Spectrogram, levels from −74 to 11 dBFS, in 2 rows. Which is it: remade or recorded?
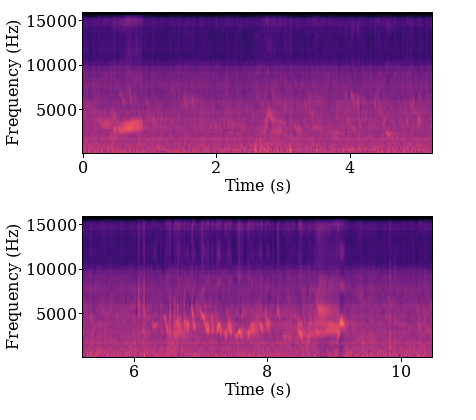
remade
